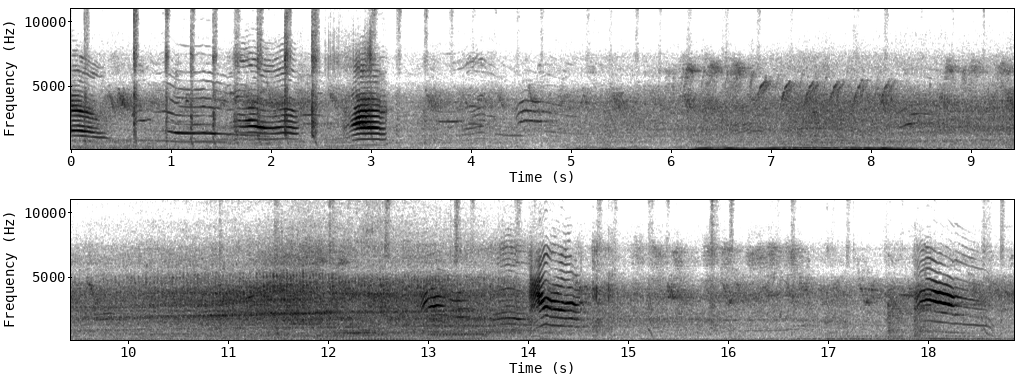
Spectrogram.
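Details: Hungry cat at feeding time giving short meows early on, then a long low murmuring stretch under background noise, with further brief meows near the end.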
